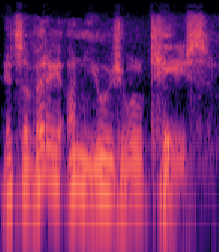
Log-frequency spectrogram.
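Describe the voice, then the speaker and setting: An actor playing a cautious doctor in an old-time radio drama, speaking in a deliberate, professional manner. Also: male voice, mid-range voice, big pitch swings, pushed and bright, breathy edge, full character voice. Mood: measured, advising. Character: cautious, measured male doctor.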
